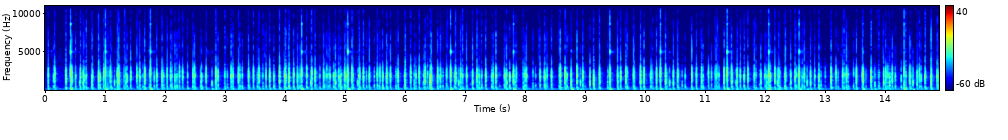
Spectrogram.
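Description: Fingertips type steadily on a white mechanical keyboard with ceramic keycaps resting on a white desk. The result is a dense stream of short, bright, clacky taps with very little low end and almost no ring.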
